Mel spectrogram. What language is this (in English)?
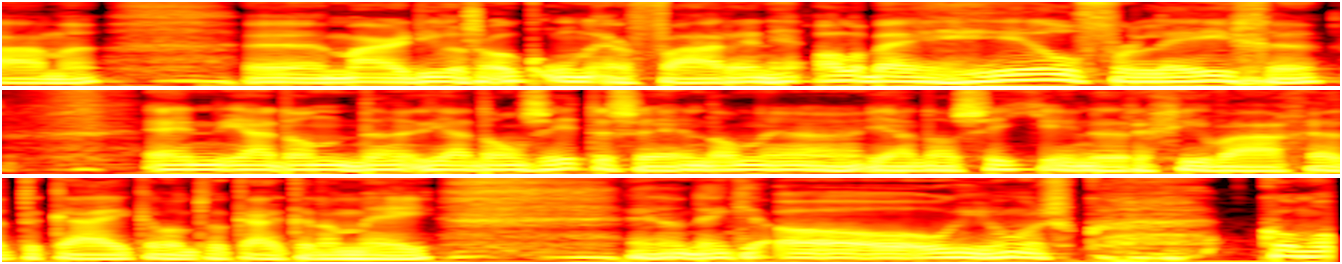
Dutch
